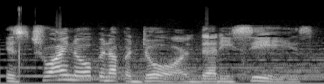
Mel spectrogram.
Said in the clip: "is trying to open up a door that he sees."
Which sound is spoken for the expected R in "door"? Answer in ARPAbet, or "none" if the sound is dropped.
R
